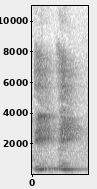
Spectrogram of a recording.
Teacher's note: ए और ऐ में कंठ के साथ साथ तालु होगा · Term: कंठ तालु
